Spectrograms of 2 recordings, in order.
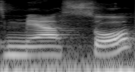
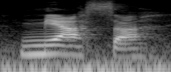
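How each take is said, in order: First: The final vowel sounds like a full 'o'. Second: The final vowel sounds like an 'a'. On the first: "it seems like it would be read as" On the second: "that O sometimes sounds like an A"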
